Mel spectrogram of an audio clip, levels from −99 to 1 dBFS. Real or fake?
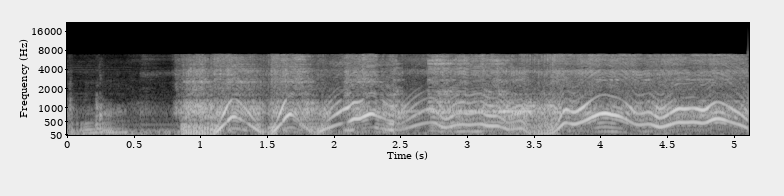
real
